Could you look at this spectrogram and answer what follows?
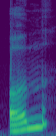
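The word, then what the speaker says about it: homme: we've got the word om man okay but then it start with Ash as in French Ash is not pronounced so the first sound that we hear is O Okay and then it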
